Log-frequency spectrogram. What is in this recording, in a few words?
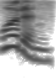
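"wooden", English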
